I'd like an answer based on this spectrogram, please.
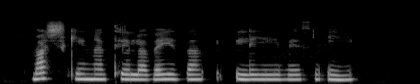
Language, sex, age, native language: Icelandic, female, 12, Icelandic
